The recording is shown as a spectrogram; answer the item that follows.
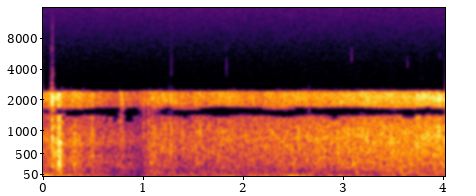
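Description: Slowed-down, muffled audio of a buried trap being levered up out of the dirt with a bar, heard as a low, dull rushing noise with a brief knock right at the start, growing slowly louder.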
